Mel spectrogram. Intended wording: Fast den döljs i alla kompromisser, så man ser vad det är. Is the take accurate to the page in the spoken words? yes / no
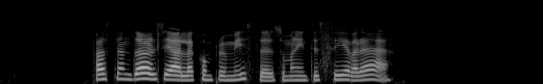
no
